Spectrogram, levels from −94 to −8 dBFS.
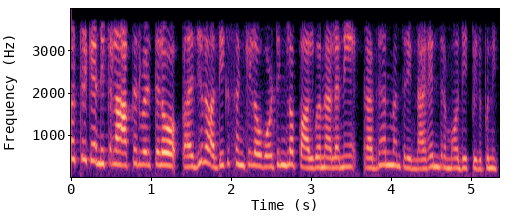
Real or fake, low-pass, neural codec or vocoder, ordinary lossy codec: fake; 3.6 kHz; codec, 16 kHz, 0.8 kbps, ZipCodec; none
